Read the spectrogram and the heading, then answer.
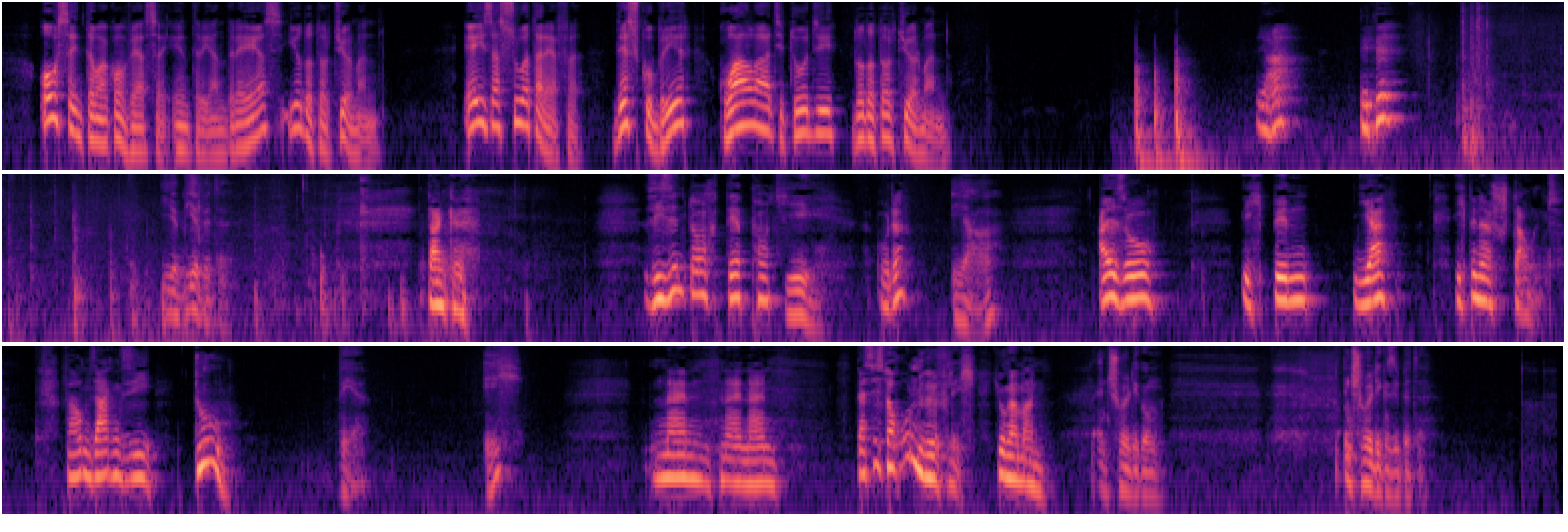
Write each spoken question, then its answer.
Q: Eis a sua tarefa: descobrir qual a atitude do Dr. Thurman.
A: Bem, não houve escândalo. Ele se comportou de forma objetiva, você concorda?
